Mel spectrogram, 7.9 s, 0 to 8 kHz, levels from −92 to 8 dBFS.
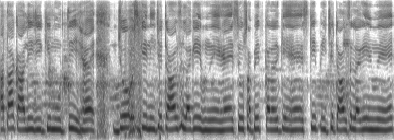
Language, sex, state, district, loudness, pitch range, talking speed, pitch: Hindi, male, Uttar Pradesh, Gorakhpur, -16 LUFS, 225-245 Hz, 180 wpm, 230 Hz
